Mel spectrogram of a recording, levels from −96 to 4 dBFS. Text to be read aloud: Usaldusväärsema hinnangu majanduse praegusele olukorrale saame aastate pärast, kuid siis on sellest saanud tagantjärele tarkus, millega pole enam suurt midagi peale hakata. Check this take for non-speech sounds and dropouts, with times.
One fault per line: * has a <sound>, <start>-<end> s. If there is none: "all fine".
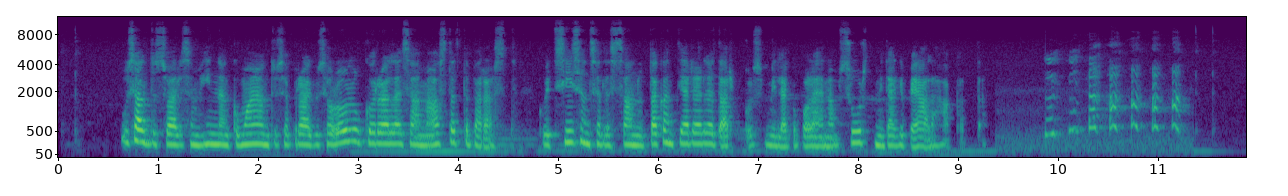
* has a laugh, 9.9-11.3 s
